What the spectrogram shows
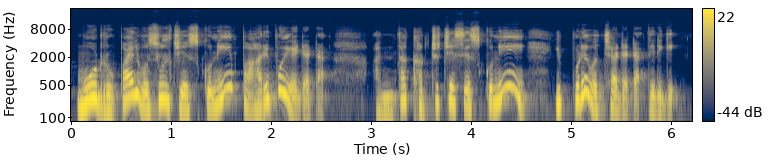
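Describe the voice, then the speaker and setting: A young boy rushes back and reports what he heard in a plain, eager way, as a woman reader voices him. It stays near her own reading voice. It is an audiobook story. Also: medium pitch, big pitch swings, breathy edge. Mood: reporting.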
